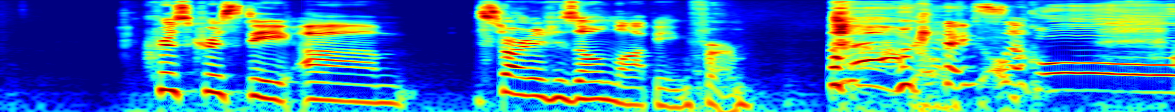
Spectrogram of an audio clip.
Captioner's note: laugh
